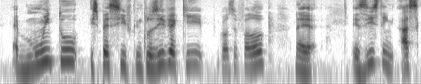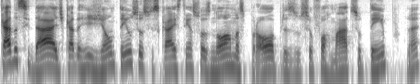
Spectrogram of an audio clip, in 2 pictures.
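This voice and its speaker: Fairly high in pitch, a man speaks in an unremarkable speaking voice at a moderate pace with ordinary pitch variation. The recording is very clean, the background silent. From Minas Gerais, Brazil. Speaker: podcast host. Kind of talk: interview question.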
